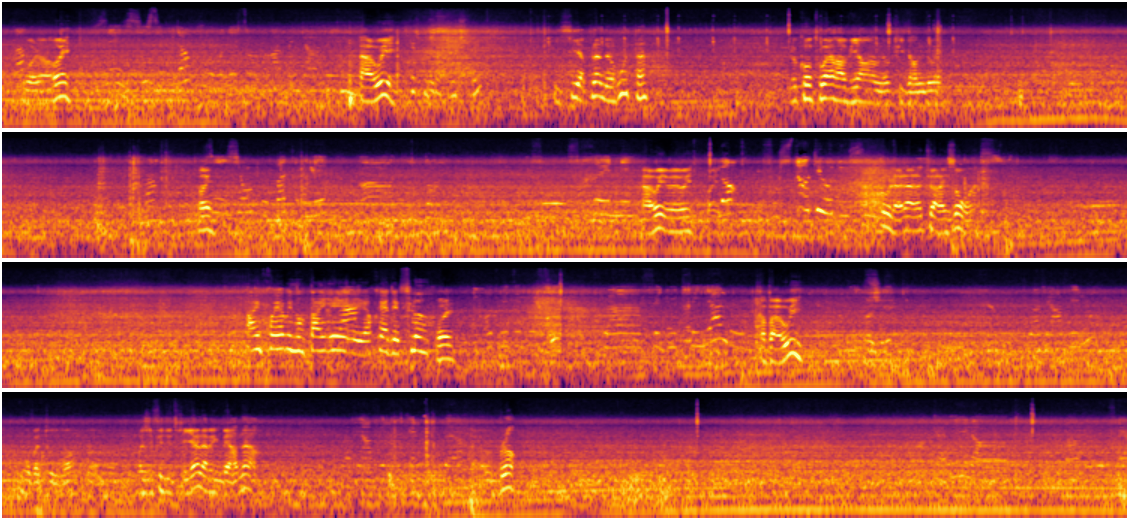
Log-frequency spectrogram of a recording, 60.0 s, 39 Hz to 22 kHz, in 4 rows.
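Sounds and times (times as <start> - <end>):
car road and engine noise: 0.0 - 60.0.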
